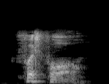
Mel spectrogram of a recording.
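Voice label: "footfall" US English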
